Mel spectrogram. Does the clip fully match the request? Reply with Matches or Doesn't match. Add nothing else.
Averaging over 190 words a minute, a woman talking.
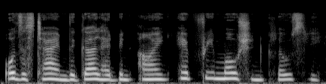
Matches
